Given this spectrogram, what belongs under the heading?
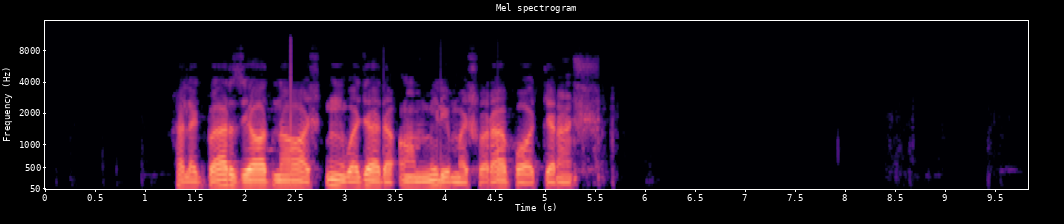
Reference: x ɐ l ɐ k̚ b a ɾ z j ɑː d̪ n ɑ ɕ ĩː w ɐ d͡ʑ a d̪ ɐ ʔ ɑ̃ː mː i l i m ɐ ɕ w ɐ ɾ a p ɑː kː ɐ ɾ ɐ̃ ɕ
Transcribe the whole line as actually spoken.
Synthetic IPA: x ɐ l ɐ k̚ b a ɾ z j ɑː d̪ n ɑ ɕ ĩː w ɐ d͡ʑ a d̪ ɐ ʔ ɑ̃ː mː i l i m ɐ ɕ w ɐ ɾ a p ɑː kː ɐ ɾ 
